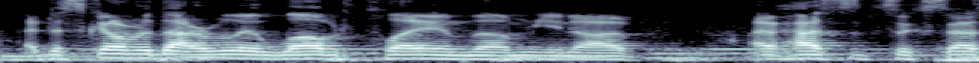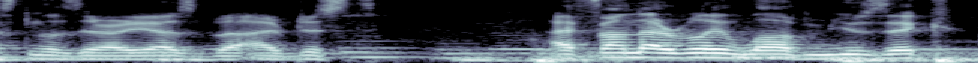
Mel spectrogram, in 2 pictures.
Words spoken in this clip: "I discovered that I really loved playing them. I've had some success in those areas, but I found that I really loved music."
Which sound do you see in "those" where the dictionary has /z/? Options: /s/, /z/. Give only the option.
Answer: /z/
